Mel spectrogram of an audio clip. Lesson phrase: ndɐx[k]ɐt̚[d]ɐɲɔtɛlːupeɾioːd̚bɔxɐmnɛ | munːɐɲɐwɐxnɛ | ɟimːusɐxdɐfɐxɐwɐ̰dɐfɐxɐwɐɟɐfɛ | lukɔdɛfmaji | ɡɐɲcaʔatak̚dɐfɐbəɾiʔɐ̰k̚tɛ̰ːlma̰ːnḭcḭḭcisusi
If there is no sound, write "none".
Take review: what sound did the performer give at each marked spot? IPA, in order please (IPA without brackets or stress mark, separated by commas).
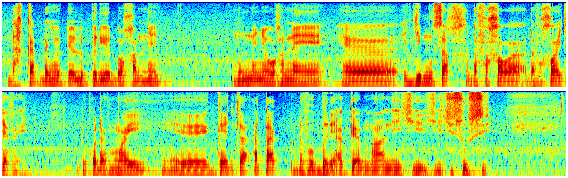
k, d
